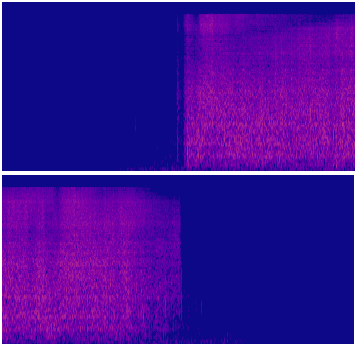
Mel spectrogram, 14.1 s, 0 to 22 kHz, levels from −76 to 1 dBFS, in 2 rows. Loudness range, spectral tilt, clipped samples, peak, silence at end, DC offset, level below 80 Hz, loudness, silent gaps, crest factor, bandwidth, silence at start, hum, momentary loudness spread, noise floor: 13 LU; 0 dB/octave; under 0.1%; -22 dBFS; 3.35 s; under 0.1%; -72 dBFS; -35 LUFS; none; 18 dB; 16.5 kHz; 3.5 s; none; 9 LU; -76 dBFS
